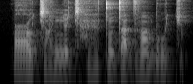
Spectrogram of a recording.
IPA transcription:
ʕ u c ɑ̤ ɲ ɑ c h æ̤ t õ t ɑ dʱ ɑ̃ ɓ u c

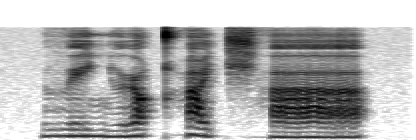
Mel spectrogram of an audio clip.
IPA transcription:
v e ʎ ø qʰ i t͡ʃʰ a

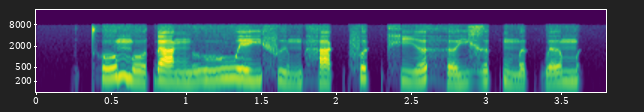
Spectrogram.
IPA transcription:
t̪ʰ o˧˥ m o˨˩ ɗ a˨˩ ŋ ɣ u˧˥ w e˧ j f ɨ˨˩˨ m h a˨˩ k̚ f ə˦˥ k̚ x i˨˩˦ ə̯ h ə˨˩˦ j ɣ ə˦˥ k̚ m ə˨˩ k̚ l ə˧ m

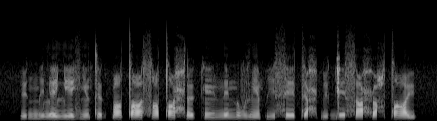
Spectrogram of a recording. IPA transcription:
y ŋ͡m i l e lʲ e zʲ ũ t ø k͡p y tˤ ɑ s i tˤ e ħ ɾ ø k ẽ n e n o v lʲ æ̃ p i s e t e ħ ɓ y ɡ e s ɑ ħ u ħ tˤ y

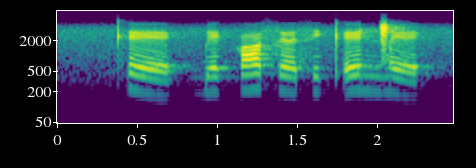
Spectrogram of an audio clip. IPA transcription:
kʰ ɛ | ɡ͡b ɛ k ɒ s ɜ s e kʼ ɛ ŋ͡ǁ ɛ

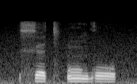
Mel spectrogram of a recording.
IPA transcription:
x ɛ t͡sʼ õ ɡ o

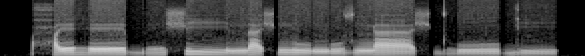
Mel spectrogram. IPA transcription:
ħ e˨˦ ɦ eː˨˦ b e̤˨˦ ʃ iː˥˨ n æ˥˨ ʃ n u˥˨ ŋ u˨˦ z ŋ æː˥˨ ʃ dʱ uː˨˦ ɡ i˥˨

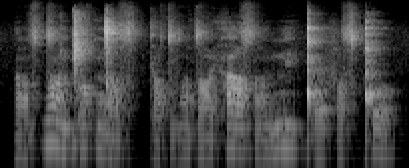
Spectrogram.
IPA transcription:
ã˩ sˤ dˤ ã˥˧ ɡ͡ǁ ɪ˥˧ tˤ ŋ͡ǀ e˩ sˤ kː e˩ tˤ v ã˩ tˤ j i˩ h aː˥˧ sˤ ẽ˩ nː i˥˧ ǃʰ ɛ˩ f i˩ sˤ ǃʰ o˥˧

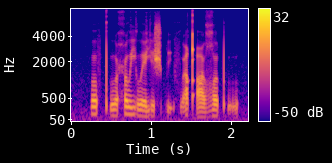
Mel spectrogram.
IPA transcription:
o˦ f pʼ u˨ ħ u˦ j u˨ e̯ j i˨ ʃ p ḭ˨ f ṵ˦ j qʼ æ˨ o̯ ʁʷ e˦ pʼ ṵ˨

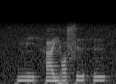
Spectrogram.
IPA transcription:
n ĩ˨ h a˧ j ɔ˧ s ɨ˧ h ɨ˧

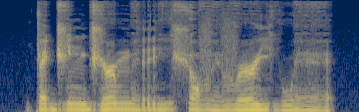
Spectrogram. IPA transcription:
ʈ ɛ d͡ʒ i n d͡ʒ ə˞ m ɛ̤ r i̤ ʃ ɔ v ɛ̤ v ə˞ j i̤ w ɛ̤

